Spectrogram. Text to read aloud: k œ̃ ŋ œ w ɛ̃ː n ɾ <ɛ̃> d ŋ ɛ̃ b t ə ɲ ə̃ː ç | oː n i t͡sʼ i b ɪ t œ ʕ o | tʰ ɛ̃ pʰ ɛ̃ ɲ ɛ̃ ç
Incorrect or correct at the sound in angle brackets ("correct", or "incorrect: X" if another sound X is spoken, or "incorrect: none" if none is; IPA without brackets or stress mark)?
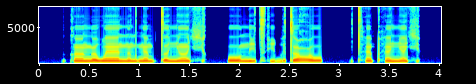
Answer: incorrect: ə̃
